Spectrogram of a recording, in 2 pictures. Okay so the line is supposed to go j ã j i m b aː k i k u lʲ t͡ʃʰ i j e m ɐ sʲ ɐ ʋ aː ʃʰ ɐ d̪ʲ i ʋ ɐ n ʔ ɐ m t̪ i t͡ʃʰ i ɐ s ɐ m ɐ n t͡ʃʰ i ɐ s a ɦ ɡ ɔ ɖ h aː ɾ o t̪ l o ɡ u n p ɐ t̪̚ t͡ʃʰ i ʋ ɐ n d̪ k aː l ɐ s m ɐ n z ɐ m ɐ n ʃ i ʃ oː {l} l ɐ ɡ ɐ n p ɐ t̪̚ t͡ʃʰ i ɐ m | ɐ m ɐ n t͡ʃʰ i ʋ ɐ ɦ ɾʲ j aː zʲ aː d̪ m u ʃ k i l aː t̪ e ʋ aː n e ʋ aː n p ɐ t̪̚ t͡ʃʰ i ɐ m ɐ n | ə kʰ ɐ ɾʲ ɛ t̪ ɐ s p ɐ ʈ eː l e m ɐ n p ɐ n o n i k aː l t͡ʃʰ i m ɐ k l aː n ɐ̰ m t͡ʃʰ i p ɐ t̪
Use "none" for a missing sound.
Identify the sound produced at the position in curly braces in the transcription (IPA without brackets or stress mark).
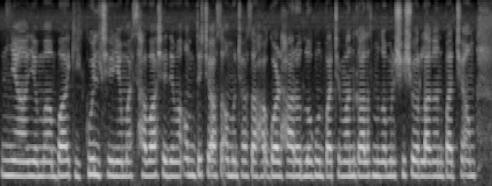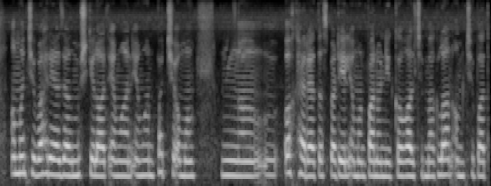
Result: ɾ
